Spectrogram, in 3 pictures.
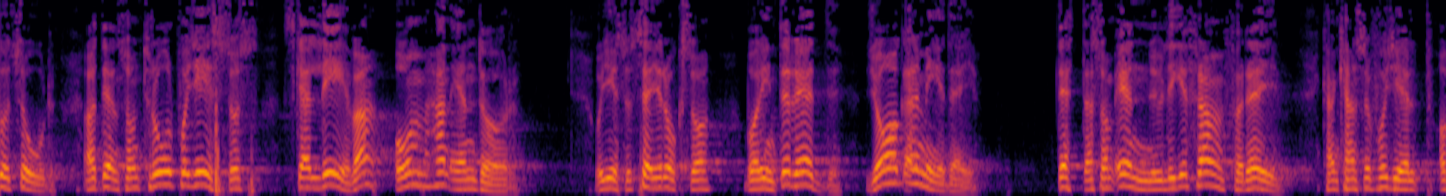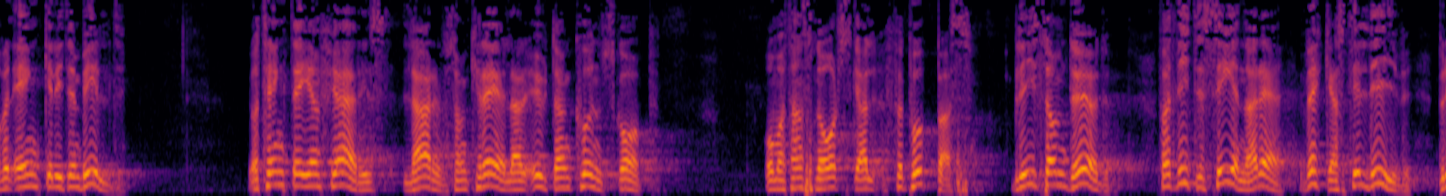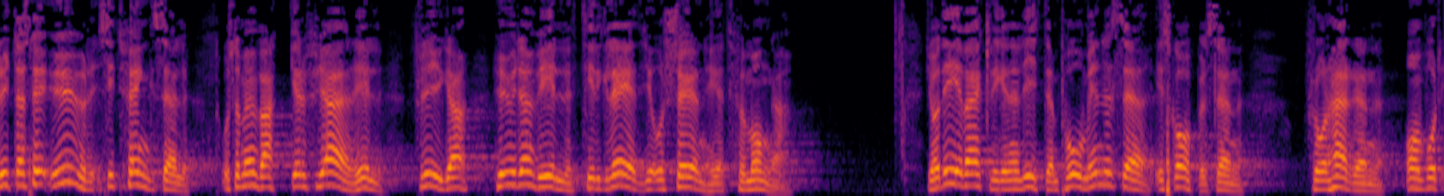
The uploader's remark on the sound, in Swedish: Inspelad i Roseniuskyrkan den 5 november 2023.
